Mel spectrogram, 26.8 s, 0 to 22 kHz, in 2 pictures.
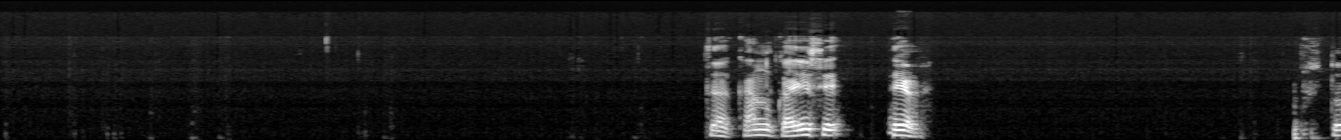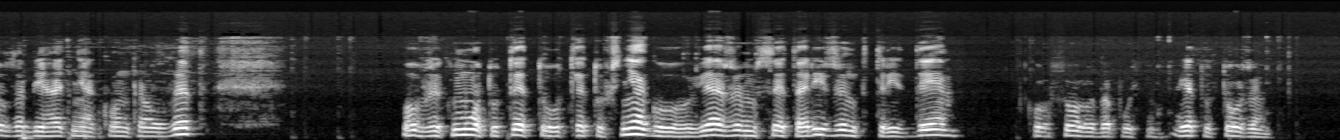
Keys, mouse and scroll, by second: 2.5-3.6 middle drag, 6.5-7.2 middle drag, 7.8 click, 8.9 r, 12.5 click, 14.1 ctrl+z, 16.2 click, 17.7 click, 18.8 shift+click, 20.2-23.9 drag, 25.1 click, 26.1 shift+click.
